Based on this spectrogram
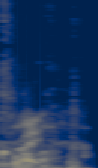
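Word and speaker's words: Klaue: Okay, it is Claw because he has a claw hand. That makes sense. – It's K-L-A-U-E. – Yeah, it's spelled different. Claw.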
